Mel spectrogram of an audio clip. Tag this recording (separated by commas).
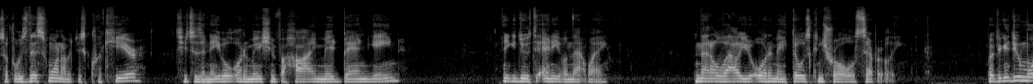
Speech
